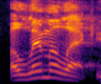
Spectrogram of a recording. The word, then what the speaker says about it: Elimelech: Elimelech.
